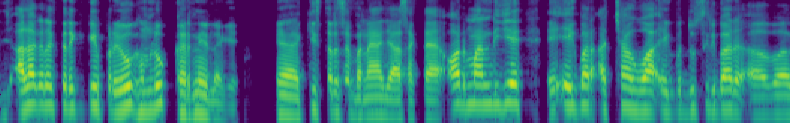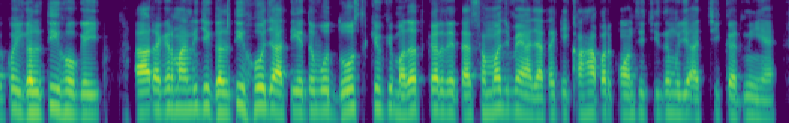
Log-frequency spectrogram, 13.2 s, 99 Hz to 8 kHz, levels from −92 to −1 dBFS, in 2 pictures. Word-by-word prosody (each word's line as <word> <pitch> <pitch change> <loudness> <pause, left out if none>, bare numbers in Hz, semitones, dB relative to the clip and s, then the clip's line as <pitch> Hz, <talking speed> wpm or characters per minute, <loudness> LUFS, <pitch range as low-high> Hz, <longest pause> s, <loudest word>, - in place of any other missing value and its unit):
अलग, 190 +4 +7
अलग 190 0 +1
तरीके 175 -3 -1
के - - +3
प्रयोग 180 +1 +2
हम 160 0 -4
लोग 195 +1 +2
करने 145 -1 +1
लगे। - - -8 0.4
अ, 135 -2 +4
किस 170 - -6
तरह - - 0
से - - -1
बनाया 125 +1 +1
जा 120 -2 +3
सकता 115 - -2
है 115 - +3
और 190 +1 +3
मान 195 0 +3
लीजिए 200 +1 +3 0.2
ए - - -3
एक 180 - -5
बार 190 0 +3
अच्छा 180 - 0
हुआ, 160 -1 +5
एक 155 -1 -5
ब - - -10
दूसरी 165 +2 -8
बार 165 0 +4
अ, - - -2
व 135 +1 0
कोई 170 -2 -2
गलती 155 +4 +3
हो 155 -3 0
गई। 140 0 -3 0.3
और 155 +2 +7
अगर 165 +1 +1
मान 165 0 +2
लीजिए 175 +1 -4
गलती 150 +5 +2
हो 180 0 +3
जाती 160 -2 +2
है 155 - -1
तो 160 +1 -5
वो 165 +1 -2
दोस्त 160 +3 -1
क्योंकि 175 0 -6
मदद 155 +4 +4
कर 165 -1 +3
देता 150 -2 -1
है - - +1
समझ 155 +4 -2
में - - +1
आ 135 - +1
जाता 130 +2 -2
है - - -8
कि 150 - -10
कहाँ 145 +1 -1
पर 155 - -1
कौन-सी 140 +1 -5
चीज़ें 145 +1 -10
मुझे 140 +1 -4
अच्छी - - -6
करनी 130 -1 -5
है। 115 -1 -7
155 Hz, 295 wpm, -22 LUFS, 140-170 Hz, 0.4 s, अलग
